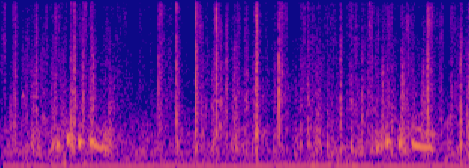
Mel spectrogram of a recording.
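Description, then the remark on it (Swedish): Pigeons outside a window cooing in two soft, low warbling bursts, one near the start and one near the end, over a steady background hiss with scattered faint clicks. “Och duvorna. Utanför mitt fönster fanns det jättemånga duvor.”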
